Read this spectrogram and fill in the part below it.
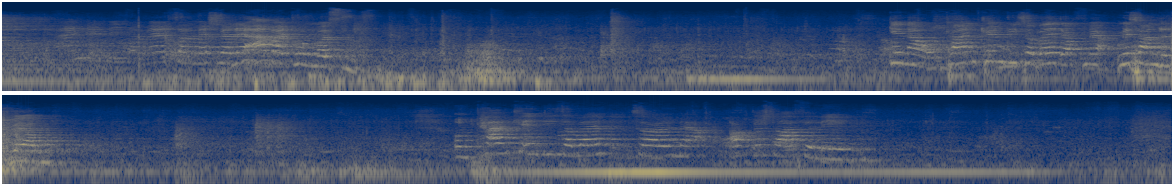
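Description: Young children speak out loudly in a large echoing hall.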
